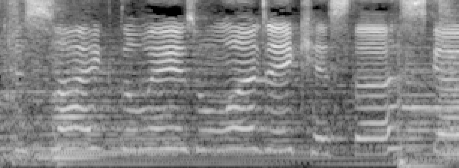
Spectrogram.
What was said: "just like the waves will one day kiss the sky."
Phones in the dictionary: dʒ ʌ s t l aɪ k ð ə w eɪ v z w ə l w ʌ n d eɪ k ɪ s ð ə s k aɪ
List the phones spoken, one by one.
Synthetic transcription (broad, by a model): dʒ ʌ s t l aɪ k ð ə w eɪ z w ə n w ʌ n d eɪ k ɪ s ð ə s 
